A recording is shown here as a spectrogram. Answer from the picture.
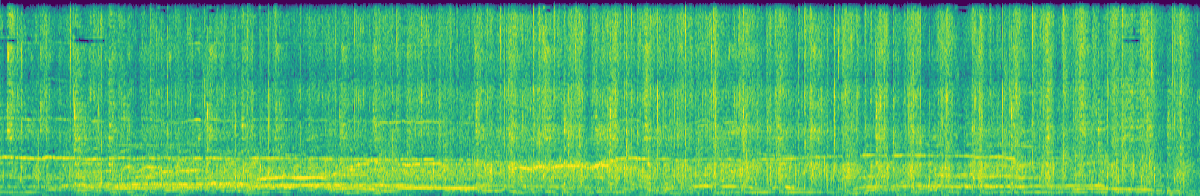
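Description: Runway show music playing, with the audience applauding over it.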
